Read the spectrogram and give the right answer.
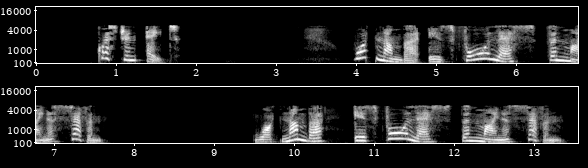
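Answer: -11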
